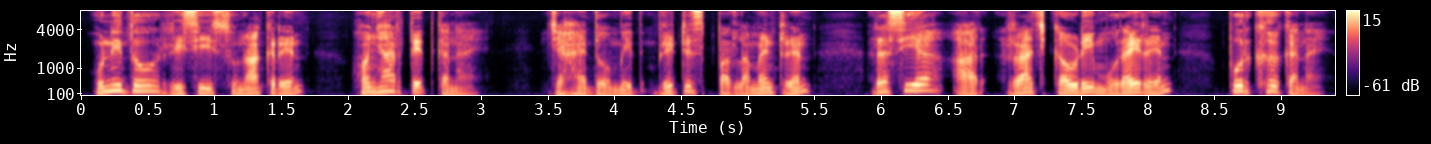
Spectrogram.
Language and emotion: Santali, neutral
